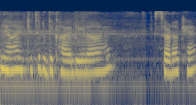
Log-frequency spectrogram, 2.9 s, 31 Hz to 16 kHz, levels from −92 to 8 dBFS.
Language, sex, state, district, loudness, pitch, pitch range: Hindi, female, Uttar Pradesh, Hamirpur, -17 LUFS, 235 Hz, 220-250 Hz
